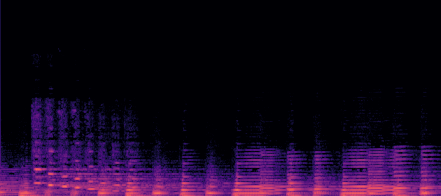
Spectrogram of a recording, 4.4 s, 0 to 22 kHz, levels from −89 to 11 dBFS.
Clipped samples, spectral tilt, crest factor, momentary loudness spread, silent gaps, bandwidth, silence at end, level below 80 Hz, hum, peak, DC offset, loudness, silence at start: under 0.1%; -6.5 dB/octave; 16 dB; 4 LU; none; 10.5 kHz; 0 s; -46 dBFS; none; -12 dBFS; under 0.1%; -28 LUFS; 0 s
